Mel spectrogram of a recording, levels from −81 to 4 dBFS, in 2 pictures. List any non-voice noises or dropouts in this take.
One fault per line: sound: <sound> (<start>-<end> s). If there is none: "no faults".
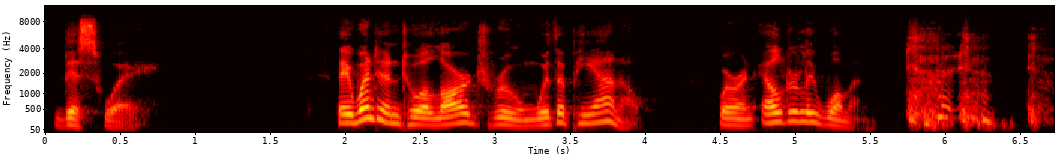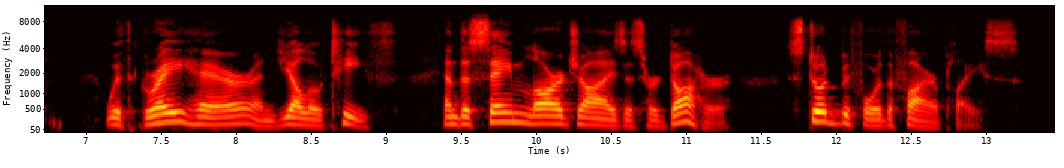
sound: cough (5.7-6.9 s)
